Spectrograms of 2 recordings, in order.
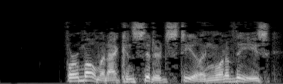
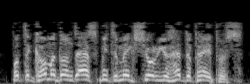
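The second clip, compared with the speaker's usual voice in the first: breathless, much higher and louder; gasped; 12 semitones higher, 4 dB louder than usual. Acted. Winded fake messenger to the major, gasping and urgent. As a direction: gasp it out, hurried and winded. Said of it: "I gasped".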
